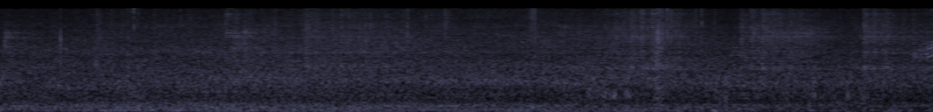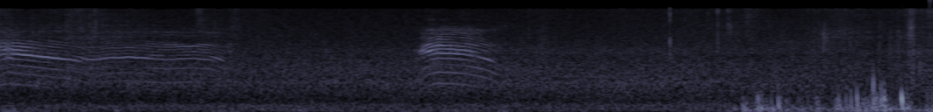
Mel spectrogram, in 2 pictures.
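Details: Toyger cat Frodo vocalising while out walking: a drawn-out wavering meow followed by a shorter arched one a couple of seconds later, amid low outdoor rumble, ending with loud rustling thumps.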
